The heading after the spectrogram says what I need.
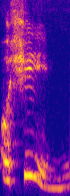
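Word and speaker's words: Oisín: So Oisin, Lily tells me it's pronounced.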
